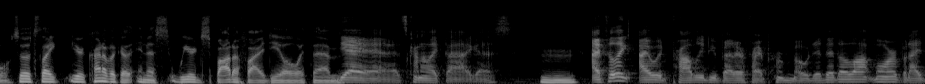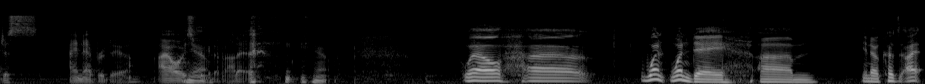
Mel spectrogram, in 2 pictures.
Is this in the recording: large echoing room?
no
